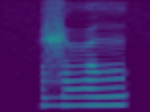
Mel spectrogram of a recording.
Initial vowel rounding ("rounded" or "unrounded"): rounded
